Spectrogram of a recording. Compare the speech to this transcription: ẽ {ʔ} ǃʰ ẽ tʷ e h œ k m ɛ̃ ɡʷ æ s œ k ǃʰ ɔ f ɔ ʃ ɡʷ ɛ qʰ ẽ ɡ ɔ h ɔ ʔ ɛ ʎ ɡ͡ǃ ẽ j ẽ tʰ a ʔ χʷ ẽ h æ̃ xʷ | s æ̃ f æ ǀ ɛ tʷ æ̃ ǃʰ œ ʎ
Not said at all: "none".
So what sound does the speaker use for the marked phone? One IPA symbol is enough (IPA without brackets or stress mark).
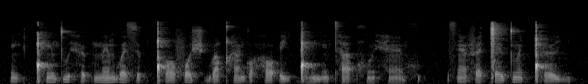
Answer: k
